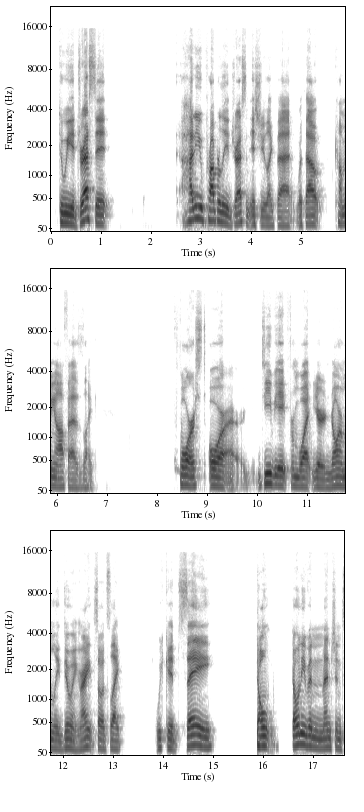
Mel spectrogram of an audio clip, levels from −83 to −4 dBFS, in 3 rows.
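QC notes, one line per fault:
No faults to note.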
